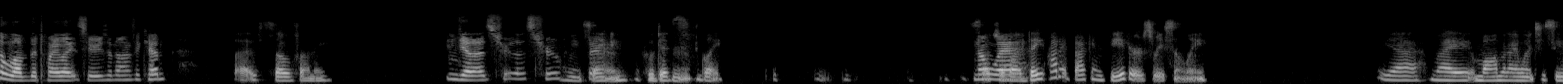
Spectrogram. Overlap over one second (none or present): none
